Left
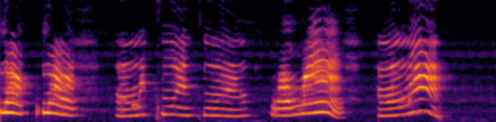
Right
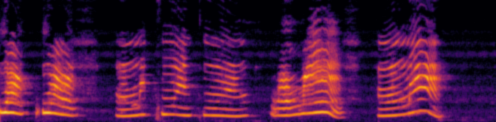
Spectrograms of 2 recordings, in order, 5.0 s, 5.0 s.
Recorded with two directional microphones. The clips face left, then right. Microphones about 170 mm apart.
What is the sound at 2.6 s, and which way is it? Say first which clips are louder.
Cat: right 2 dB; 15° right (ahead or behind).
